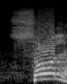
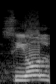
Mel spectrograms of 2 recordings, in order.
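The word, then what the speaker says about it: Seoul: इसी तरह साउथ Korea का कैपिटल सोल है। 90% हमारे पाकिस्तानी दोस्त उसे सियोल पढ़ते हैं। क्यों? उसके स्पेलिंग सियोल वाले हैं।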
